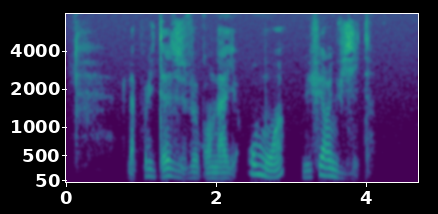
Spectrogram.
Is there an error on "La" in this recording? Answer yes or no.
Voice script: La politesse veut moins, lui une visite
no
